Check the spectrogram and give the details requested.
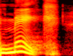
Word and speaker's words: make: We say make. The A is long because we have this silent E after this consonant here, right?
